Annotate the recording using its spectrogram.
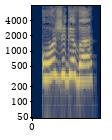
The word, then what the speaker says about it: Ожегова: «Познакомьтесь, Ангелина Ожогова». – «Ожегова», — поправляет из коридора женщина в очках. «Ударение на первый слог, как толковый словарь».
